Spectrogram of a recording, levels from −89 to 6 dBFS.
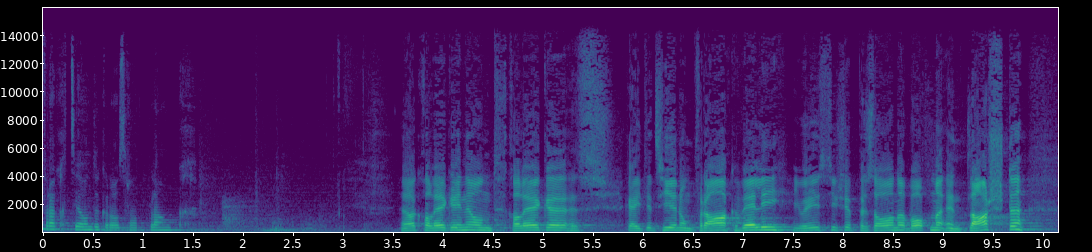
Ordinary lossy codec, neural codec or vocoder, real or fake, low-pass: none; none; real; 14.4 kHz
